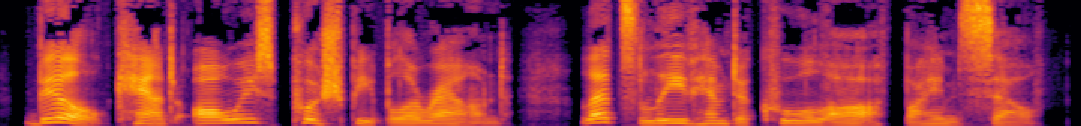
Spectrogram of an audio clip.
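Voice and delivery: ordinary delivery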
